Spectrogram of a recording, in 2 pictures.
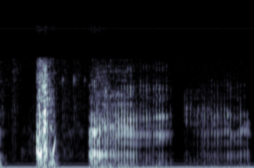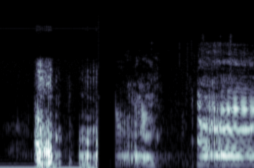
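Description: A lion roaring in a series of loud, deep calls that cut off abruptly about four seconds in. Near the end a dromedary camel starts a long, grumbling, gurgling call.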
